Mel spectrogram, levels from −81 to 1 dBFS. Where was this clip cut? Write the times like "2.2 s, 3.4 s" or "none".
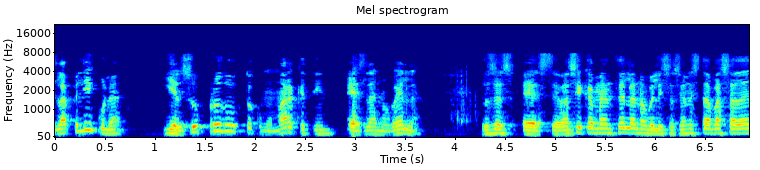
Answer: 2.8 s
